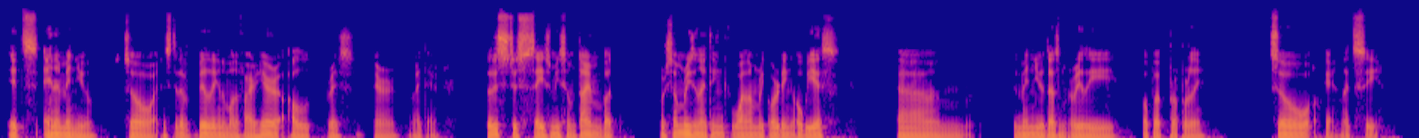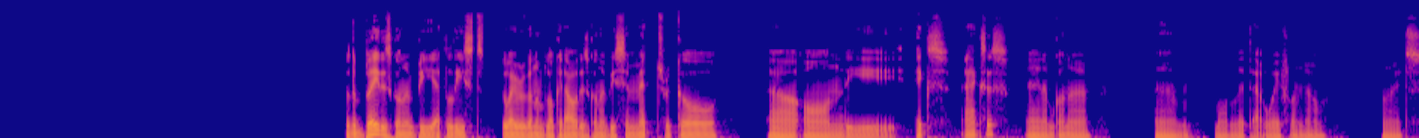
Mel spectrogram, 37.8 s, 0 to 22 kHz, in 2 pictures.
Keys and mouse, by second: 5.3-7.8 middle drag, 10.0-11.6 middle drag, 12.0-12.6 middle drag, 12.8-13.5 middle drag, 14.5 middle drag, 16.0 ctrl+z, 17.4 Tab, 19.3 g, 20.2 middle click, 21.7 click, 23.8-26.2 middle drag, 26.8 middle click, 33.5-34.7 middle drag, 35.8 Tab.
